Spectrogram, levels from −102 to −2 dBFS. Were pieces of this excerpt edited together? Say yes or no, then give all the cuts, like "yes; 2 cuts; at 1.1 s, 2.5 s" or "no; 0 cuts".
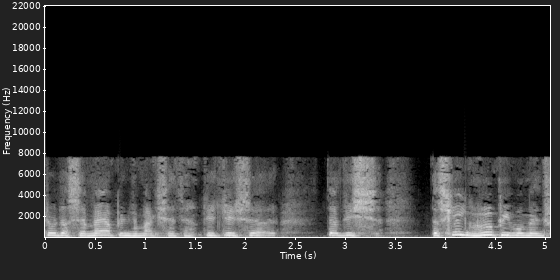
no; 0 cuts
